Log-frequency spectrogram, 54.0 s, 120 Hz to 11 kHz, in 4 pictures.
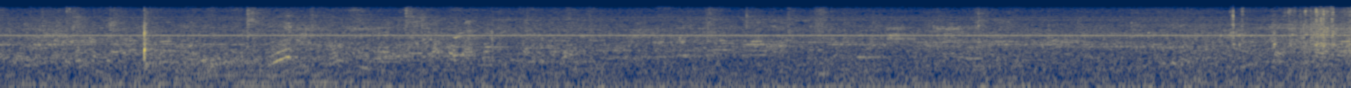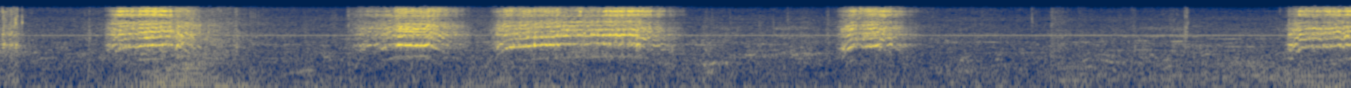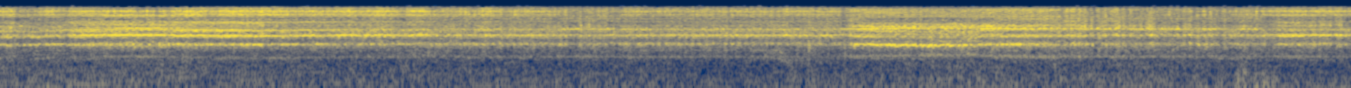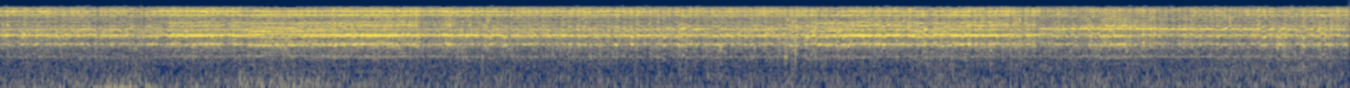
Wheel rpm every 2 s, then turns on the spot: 0, 0, 0, 0, 0, 0, 10, 40, 30, 100, 20, 20, 0, 80, 150, 150, 160, 160, 160, 160, 160, 160, 160, 160, 160, 160, 160.
12-16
